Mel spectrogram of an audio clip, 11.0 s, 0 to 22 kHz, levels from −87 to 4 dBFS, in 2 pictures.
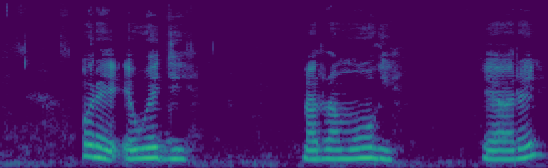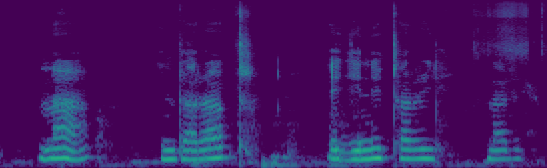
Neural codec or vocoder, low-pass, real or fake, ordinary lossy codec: vocoder, 44.1 kHz, 128 mel bands every 512 samples, BigVGAN v2; none; fake; none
